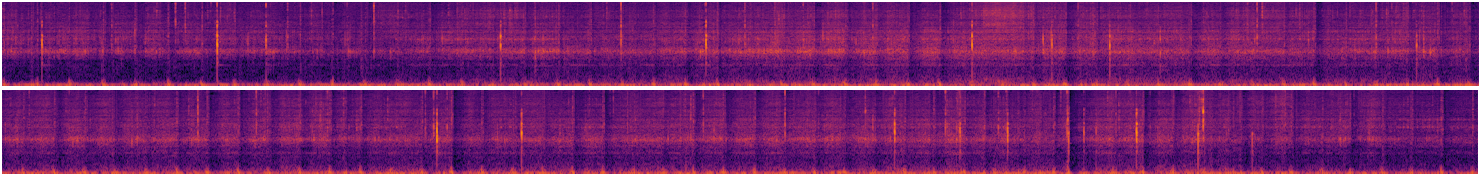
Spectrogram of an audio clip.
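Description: Mountain bike riding over a gravel and dirt trail: steady wind rushing over the microphone with the rumble of tyres on loose ground, and frequent sharp clicks and rattles from the bike over bumps.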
